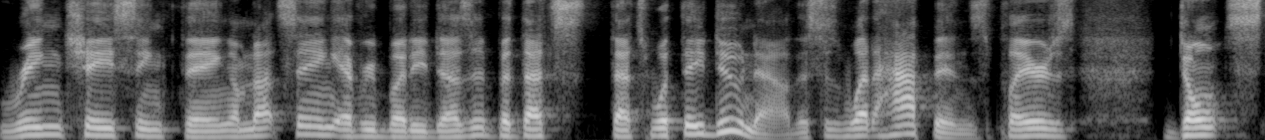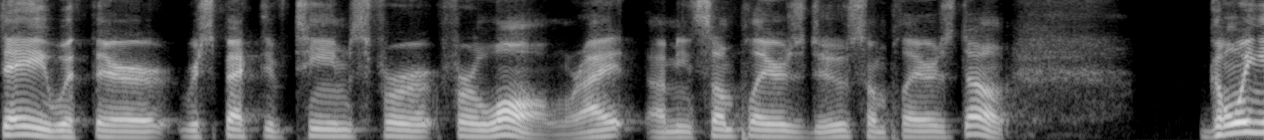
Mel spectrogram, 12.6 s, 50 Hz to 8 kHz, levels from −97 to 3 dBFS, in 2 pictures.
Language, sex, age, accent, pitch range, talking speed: English, male, 30-49, American, 120-155 Hz, 190 wpm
